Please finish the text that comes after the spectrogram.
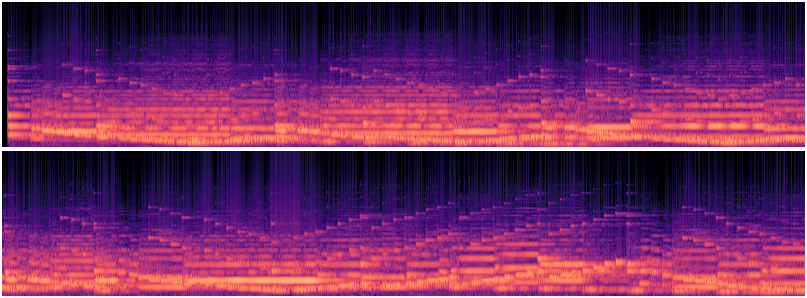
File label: prelude for bassoon marimba cello; Johann Sebastian Bach; vom himmel kam der engel schar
